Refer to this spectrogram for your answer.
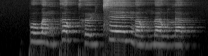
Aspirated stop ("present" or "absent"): present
